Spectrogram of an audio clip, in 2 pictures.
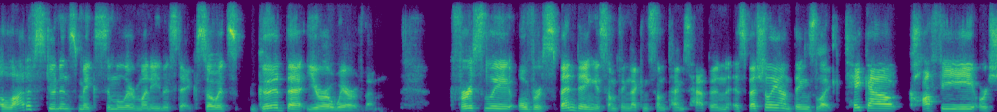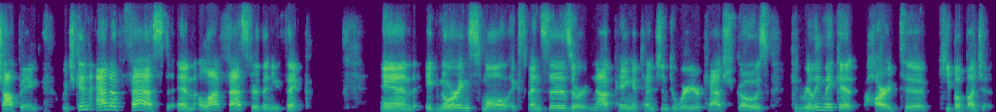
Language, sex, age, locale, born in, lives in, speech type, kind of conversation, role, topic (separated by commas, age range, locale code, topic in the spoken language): English, male, 30-34, en-US, United States, United States, read, expert-assistant, expert, What are effective ways for students to manage money?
